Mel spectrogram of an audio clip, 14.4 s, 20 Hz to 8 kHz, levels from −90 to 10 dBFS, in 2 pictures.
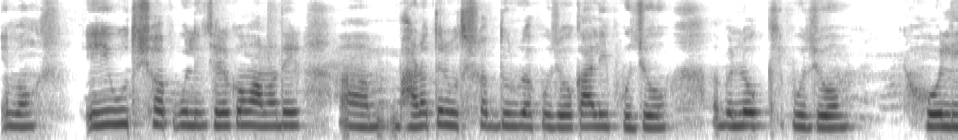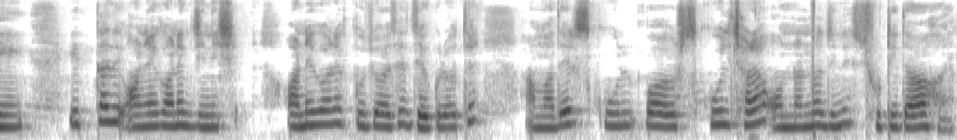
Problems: background sounds at intervals, background conversations at intervals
